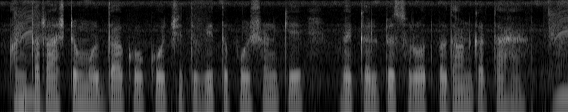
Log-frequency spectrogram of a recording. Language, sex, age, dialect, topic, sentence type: Hindi, male, 18-24, Hindustani Malvi Khadi Boli, banking, statement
